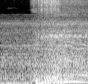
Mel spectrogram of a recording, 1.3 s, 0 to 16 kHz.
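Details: Jeep CJ-7, timing advanced well beyond the timing plate while swapping vacuum advance ports, cooling fans running: quick blip from idle hesitates and bogs briefly before revs pick up; stumble persists, cause not yet found.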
